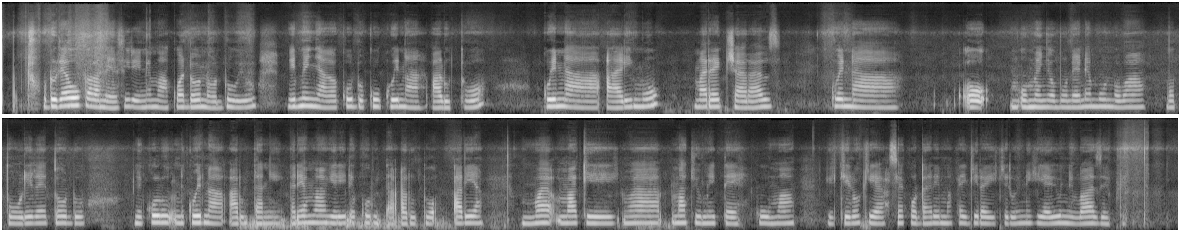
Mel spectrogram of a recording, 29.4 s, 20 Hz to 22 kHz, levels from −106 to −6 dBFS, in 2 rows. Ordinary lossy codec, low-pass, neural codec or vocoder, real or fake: none; none; codec, 44.1 kHz, 2.6 kbps, SNAC; fake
